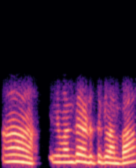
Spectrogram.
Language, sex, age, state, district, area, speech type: Tamil, female, 45-60, Tamil Nadu, Tiruchirappalli, rural, conversation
